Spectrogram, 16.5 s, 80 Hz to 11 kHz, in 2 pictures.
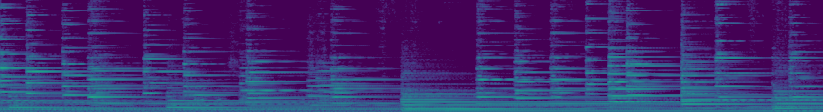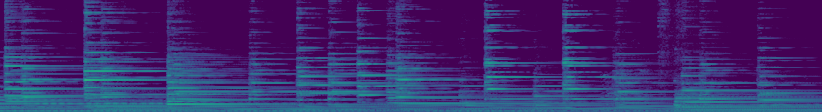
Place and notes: The bells are rigning every 14min with different sounds.
Brugge, Belgium, 8 October 2016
